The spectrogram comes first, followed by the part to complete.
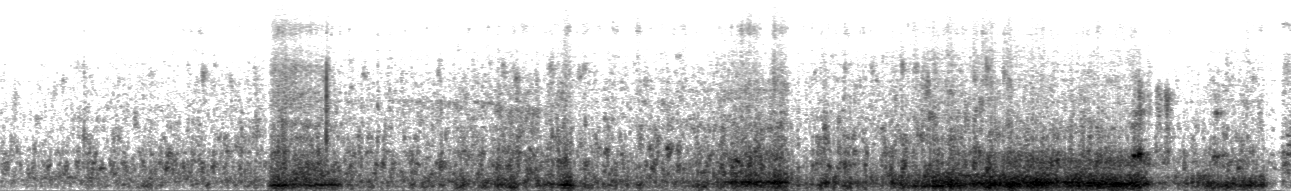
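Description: A motor vehicle's engine rumbling nearby. It starts suddenly about three seconds in, swells and grows loudest near the end, then drops away shortly before the end.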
